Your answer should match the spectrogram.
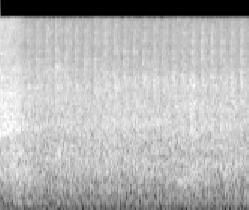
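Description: Steady, even background hiss of the surroundings, with no distinct sound standing out.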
